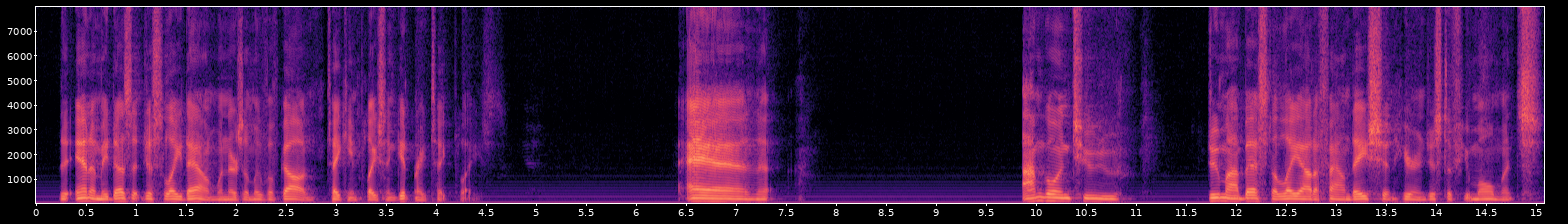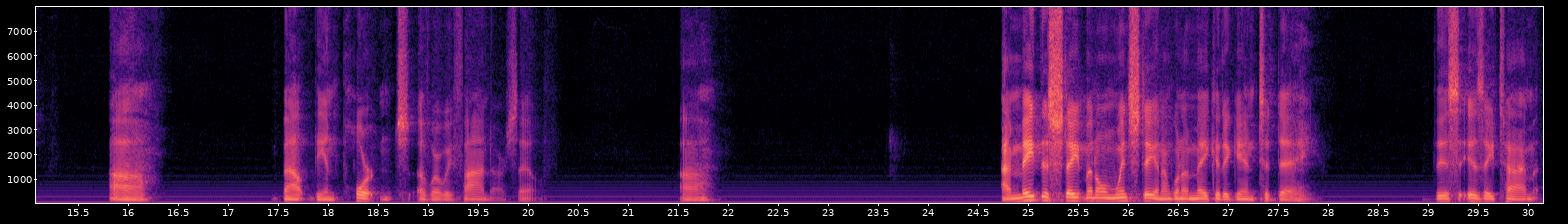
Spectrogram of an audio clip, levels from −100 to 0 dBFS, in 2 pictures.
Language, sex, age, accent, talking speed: English, male, 50-69, American, 130 wpm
